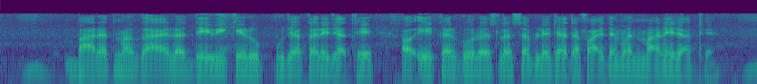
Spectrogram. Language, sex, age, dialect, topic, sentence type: Chhattisgarhi, male, 46-50, Eastern, agriculture, statement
